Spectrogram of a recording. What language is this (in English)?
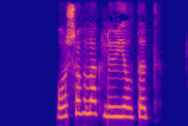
Mari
